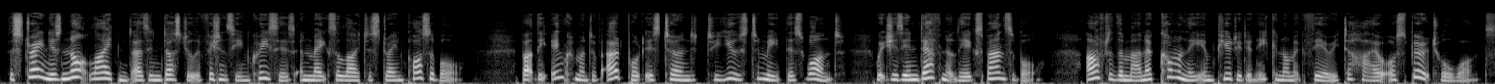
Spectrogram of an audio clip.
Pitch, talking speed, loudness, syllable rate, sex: 225 Hz, 180 wpm, -18 LUFS, 6.3 syllables/s, female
